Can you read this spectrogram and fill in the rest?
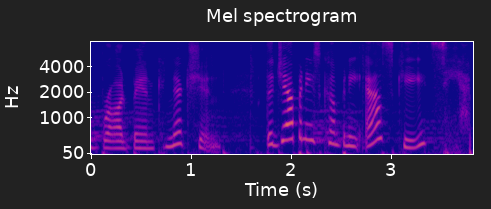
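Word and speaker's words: ASCII: online with a broadband connection the Japanese company ask key see I pronounced it correctly this time guys even created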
